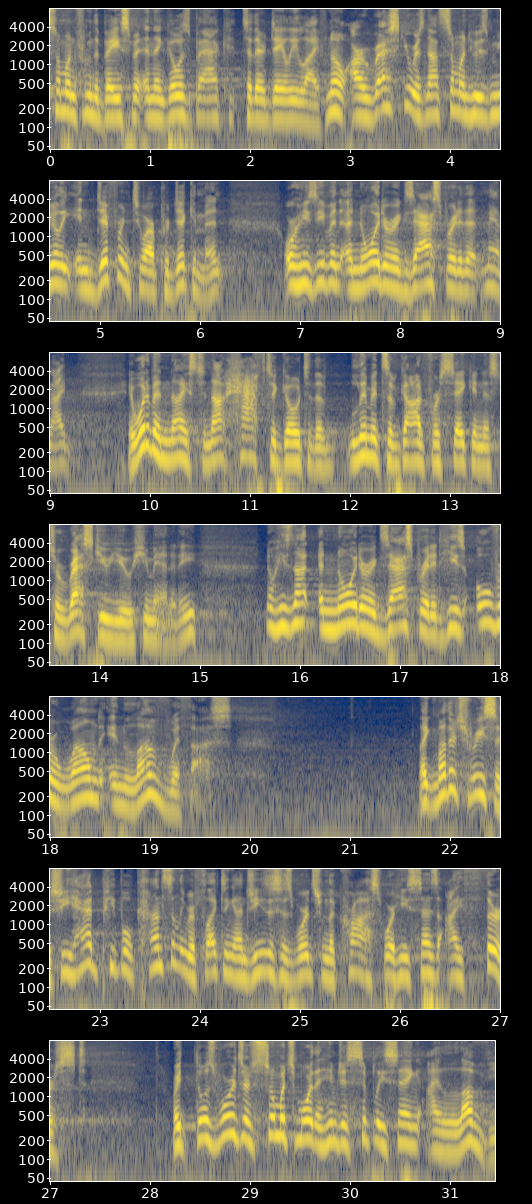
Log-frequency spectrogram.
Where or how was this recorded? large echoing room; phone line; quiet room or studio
large echoing room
